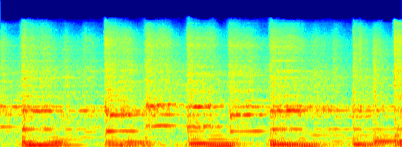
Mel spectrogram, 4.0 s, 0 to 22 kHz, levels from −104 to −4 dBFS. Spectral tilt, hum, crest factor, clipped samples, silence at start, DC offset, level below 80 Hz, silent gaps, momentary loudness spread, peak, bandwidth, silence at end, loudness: -4.5 dB/octave; none; 16 dB; under 0.1%; 0 s; under 0.1%; -26 dBFS; none; 6 LU; -4 dBFS; 13 kHz; 0 s; -20 LUFS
